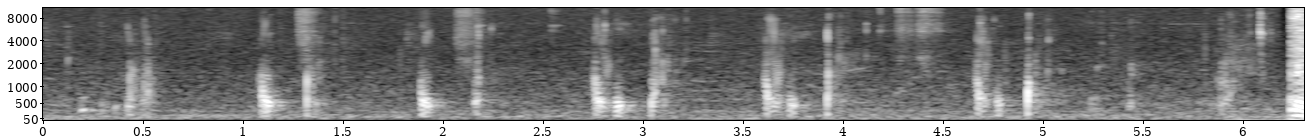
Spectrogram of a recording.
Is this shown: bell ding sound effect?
no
